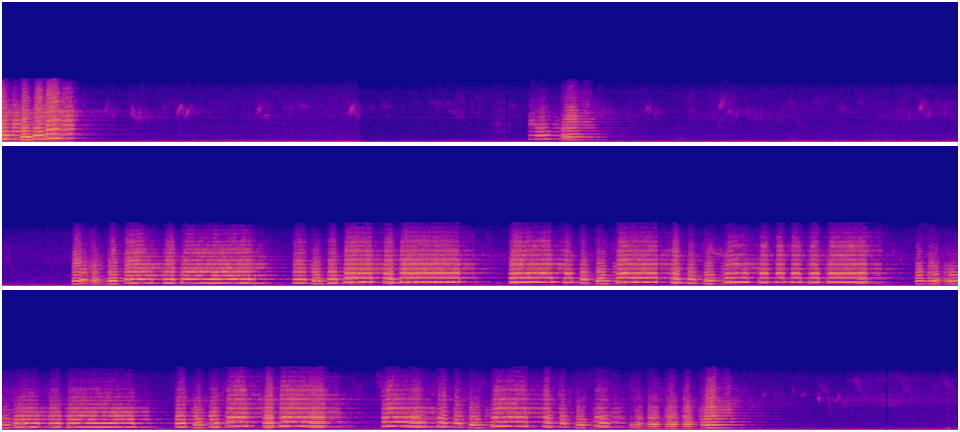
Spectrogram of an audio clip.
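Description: Military bugle call sounded for honours: after a brief note about five seconds in, a long call of short and held notes in repeated phrases from about ten seconds in until near the end.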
